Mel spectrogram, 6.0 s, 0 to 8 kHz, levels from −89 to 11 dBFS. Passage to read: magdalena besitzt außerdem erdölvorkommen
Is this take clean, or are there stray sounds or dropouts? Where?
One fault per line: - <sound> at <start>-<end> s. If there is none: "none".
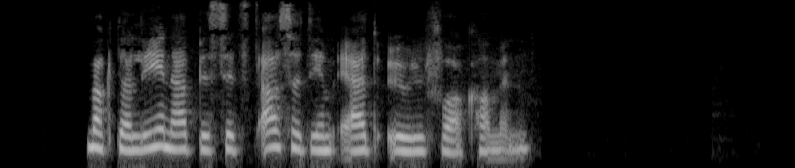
none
